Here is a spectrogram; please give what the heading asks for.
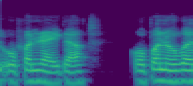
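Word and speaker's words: rho: तो this is a Greek letter. It is pronounce as रो।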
